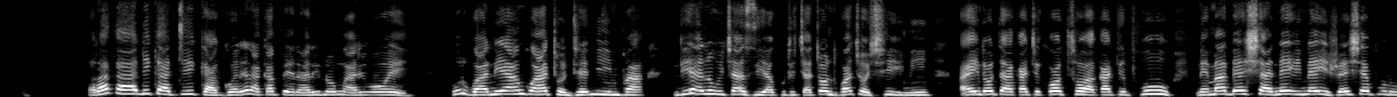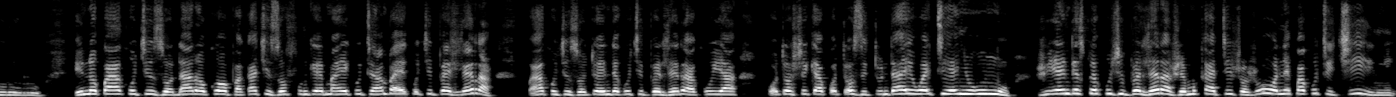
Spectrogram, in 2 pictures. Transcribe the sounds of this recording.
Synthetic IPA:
rakaɗikatikaɡʱo̞ɾe̞ɾakape̞ɾaɾino̞mwaɾiwo̞je | ɦurwaniaŋɡuato̞nde̞mimba | ndianiut͡ʃazijakut̬it͡ʃato̞ndwat͡ʃo̞t͡ʃiːni | aendakutiakatikot͡so̞akatipu | ne̞maɓe̞ʃaneine̞iʐe̞ʃe̞p̬uɾuɾuru | ino̞kwakut͡ʃizo̞ɗaɾo̞kopakat͡ʃizo̞fuŋɡe̞maikutiɦambaikut͡ʃibʱe̞ɮe̞ɾa | kwakut͡ʃizo̞toendek̬ut͡ʃibʱe̞ɮe̞ɾakuja | ko̞to̞ʂikakoto̞zitundaiwe̞tije̞ɲuːmu | ʐiende̞swe̞kuʐibʱe̞ɮe̞ɾaʐe̞mukatiʐo̞ʐoːne̞kwakutit͡ʃiːni

